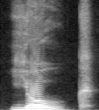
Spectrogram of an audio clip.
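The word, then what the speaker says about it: yolk: 그래서 yoke 라고 발음하시면 되고요.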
